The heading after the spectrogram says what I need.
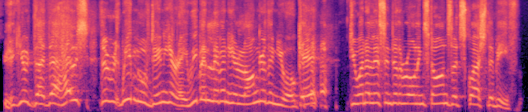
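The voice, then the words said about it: Mediocre put-on Canadian accent, slightly Irish. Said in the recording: “I'm starting to turn into my Canadian accent's not very good. It's not terrible. ... It sounds a little Irish”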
